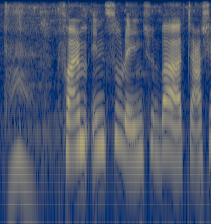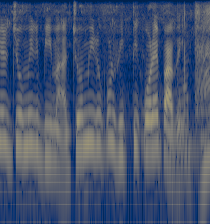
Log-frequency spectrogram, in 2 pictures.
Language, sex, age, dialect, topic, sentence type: Bengali, female, 18-24, Northern/Varendri, agriculture, statement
